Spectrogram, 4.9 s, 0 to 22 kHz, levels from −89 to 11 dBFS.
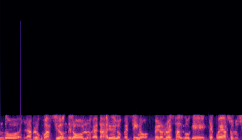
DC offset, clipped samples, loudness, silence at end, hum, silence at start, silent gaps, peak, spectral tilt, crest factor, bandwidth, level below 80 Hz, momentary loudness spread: under 0.1%; under 0.1%; -18 LUFS; 0 s; none; 0 s; none; -2 dBFS; -8.5 dB/octave; 18 dB; 4.1 kHz; -58 dBFS; 4 LU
